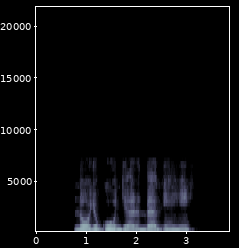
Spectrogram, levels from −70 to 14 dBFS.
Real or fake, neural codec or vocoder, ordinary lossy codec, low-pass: fake; codec, 24 kHz, 0.9 kbps, WavTokenizer, medium speech release version 1; MP3, 48 kbps; 7.2 kHz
